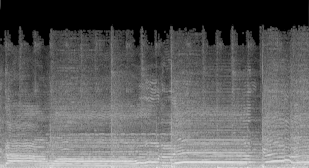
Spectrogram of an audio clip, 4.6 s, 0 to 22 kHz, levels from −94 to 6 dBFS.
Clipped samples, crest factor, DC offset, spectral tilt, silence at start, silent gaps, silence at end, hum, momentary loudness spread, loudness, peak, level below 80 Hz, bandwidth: under 0.1%; 10 dB; under 0.1%; -4.5 dB/octave; 0 s; none; 0 s; none; 2 LU; -10 LUFS; 0 dBFS; -24 dBFS; 18.5 kHz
